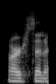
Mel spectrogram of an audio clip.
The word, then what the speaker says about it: arsenicum album: And arsenicum album is can be phonetically it's arsenicum Yes, arsenic arsen arsenic.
